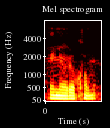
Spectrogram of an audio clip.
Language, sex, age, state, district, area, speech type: Bodo, male, 60+, Assam, Chirang, rural, spontaneous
